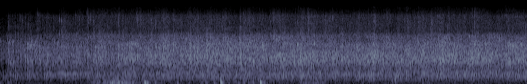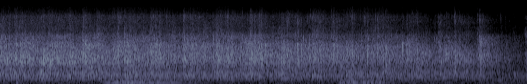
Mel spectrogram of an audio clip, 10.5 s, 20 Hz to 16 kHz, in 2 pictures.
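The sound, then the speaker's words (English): A crowd breaks into sustained, steady applause for guests from Milk and Honey Ministry, honouring 25 years of ministry, a dense wash of clapping that holds at full strength for about ten seconds before beginning to taper off at the end. “And I want you to give them a round of applause for 25 years of ministry.”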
